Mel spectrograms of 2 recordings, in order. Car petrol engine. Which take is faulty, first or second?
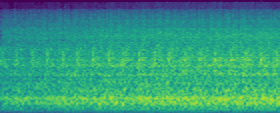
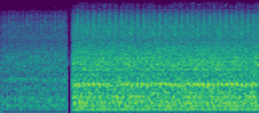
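first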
